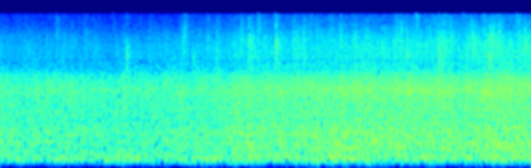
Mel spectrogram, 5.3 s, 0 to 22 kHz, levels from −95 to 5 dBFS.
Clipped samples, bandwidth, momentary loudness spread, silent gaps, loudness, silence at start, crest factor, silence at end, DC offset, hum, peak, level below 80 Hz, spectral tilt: under 0.1%; 16.5 kHz; 6 LU; none; -31 LUFS; 0 s; 16 dB; 0 s; under 0.1%; none; -18 dBFS; -76 dBFS; -1.5 dB/octave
